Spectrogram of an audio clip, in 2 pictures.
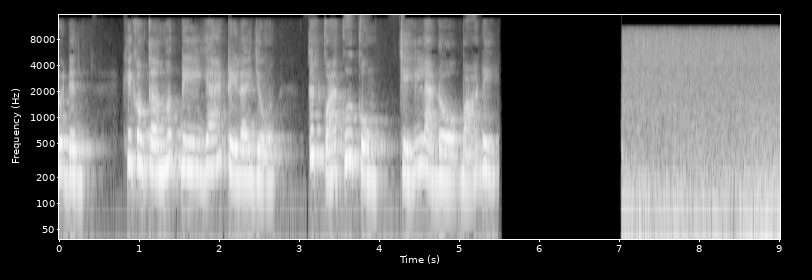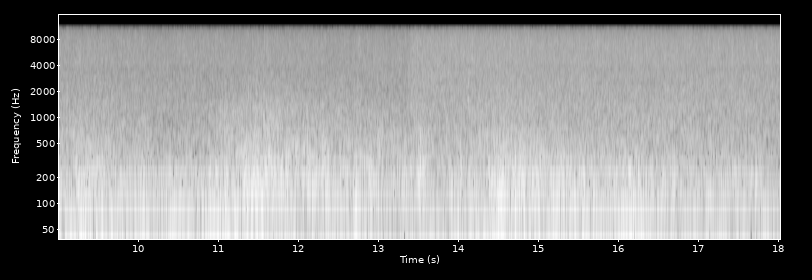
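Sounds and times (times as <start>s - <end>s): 
speech: 0.0s - 5.5s
heavy rain in a night storm: 7.0s - 18.0s
thunder rumbling in a night storm: 7.0s - 18.0s
strong wind gusts in a night storm: 8.3s - 18.0s.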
